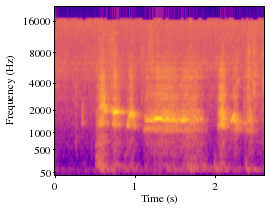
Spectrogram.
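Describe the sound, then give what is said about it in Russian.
Someone whistles a short, flute-like melody, a long sustained phrase followed by a briefer one after a tiny pause, with no talking. “Флейта. Можно играть на флейте.”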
